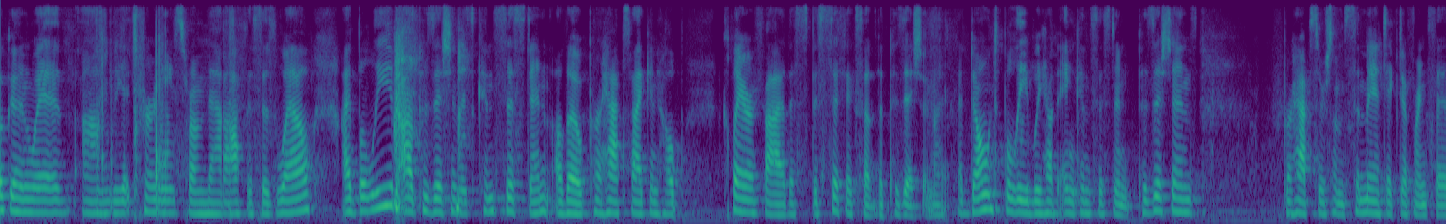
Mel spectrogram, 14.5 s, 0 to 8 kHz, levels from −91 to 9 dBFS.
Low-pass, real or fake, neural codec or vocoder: 7.2 kHz; fake; codec, 16 kHz, 4 kbps, X-Codec, HuBERT features, trained on general audio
